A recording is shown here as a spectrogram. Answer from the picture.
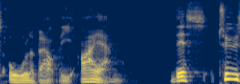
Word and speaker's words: iamb: it means the word I am is pronounced just like the phrase i am now let's expand that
